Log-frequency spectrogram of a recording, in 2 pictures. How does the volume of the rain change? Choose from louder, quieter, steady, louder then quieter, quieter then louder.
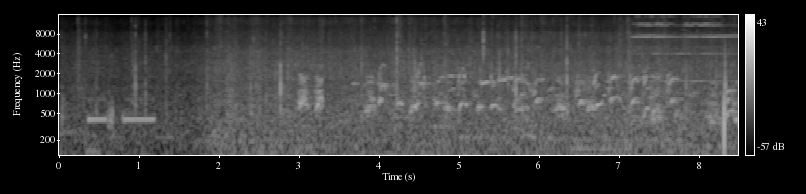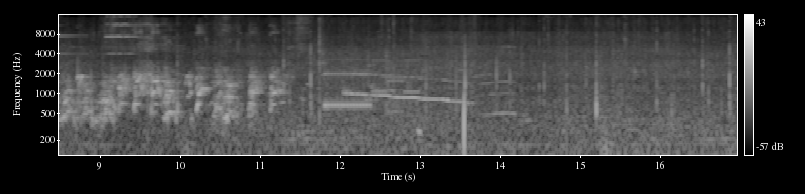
steady.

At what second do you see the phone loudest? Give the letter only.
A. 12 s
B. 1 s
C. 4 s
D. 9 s
A.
